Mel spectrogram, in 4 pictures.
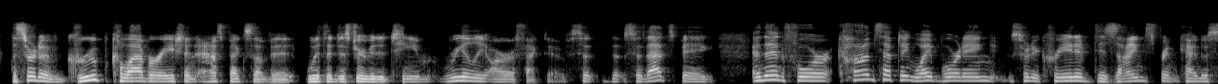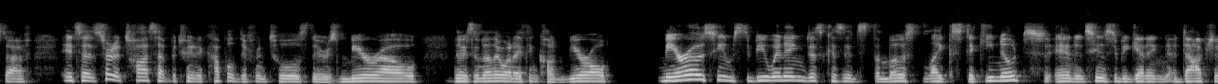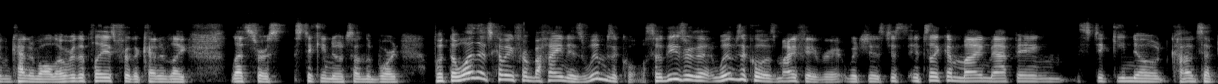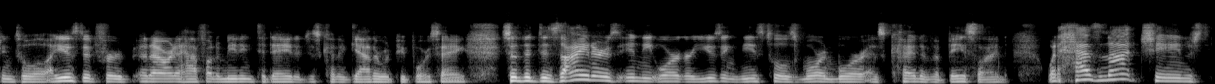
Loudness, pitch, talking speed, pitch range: -19 LUFS, 140 Hz, 200 wpm, 130-170 Hz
